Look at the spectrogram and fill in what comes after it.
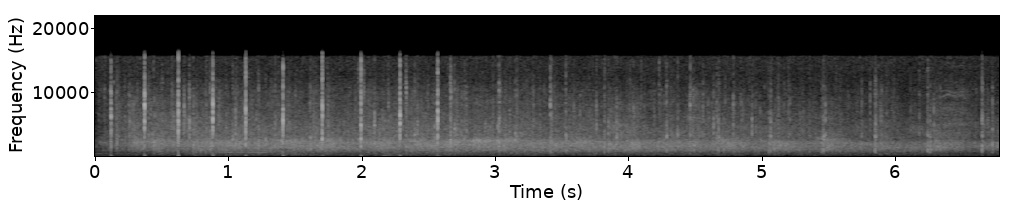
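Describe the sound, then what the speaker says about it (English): Clapping from an audience honoring student-athletes at a school spring concert, a moderate crowd with a few sharp nearby claps standing out over the steady wash of applause. "Let's clap for them."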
